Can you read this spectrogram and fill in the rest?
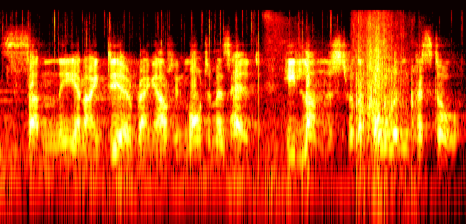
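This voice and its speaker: A man's voice: mid-range voice, normal speed, low-quality recording. Man narrating an adventure over music. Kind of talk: scripted dramatic children's story narration.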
